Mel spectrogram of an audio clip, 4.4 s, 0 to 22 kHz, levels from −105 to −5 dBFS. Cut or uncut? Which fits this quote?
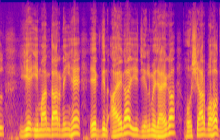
uncut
